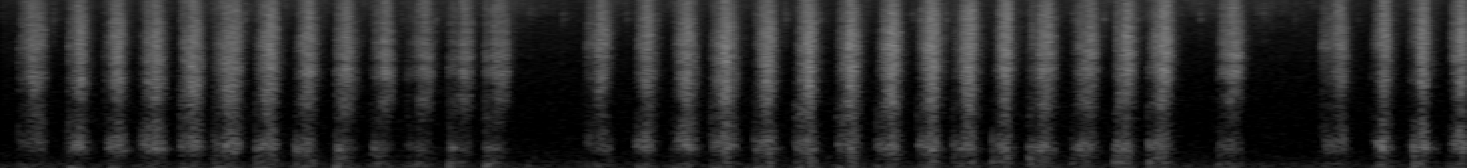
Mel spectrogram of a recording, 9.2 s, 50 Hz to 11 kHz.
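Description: A gloved hand scrubs a two-tone leather and fabric Italian loafer, hollow with a shoe tree inside and lying on its side, back and forth with a wooden bristle brush. About 26 bright, scratchy bristle swishes come in a steady rhythm of roughly four per second, with two short pauses between runs of strokes.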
